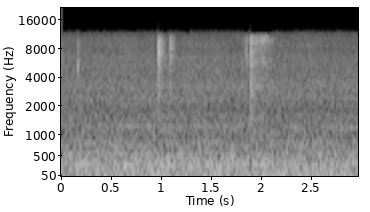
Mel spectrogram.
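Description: A switch clicks twice.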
